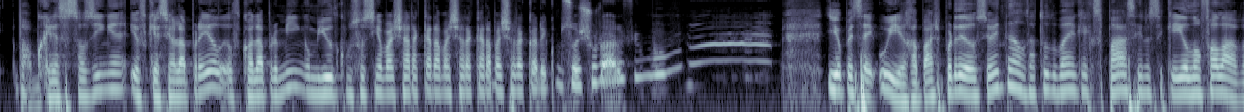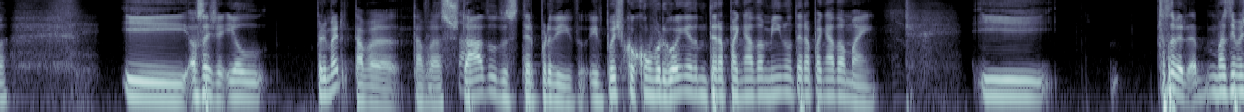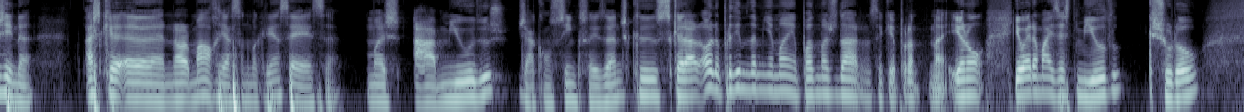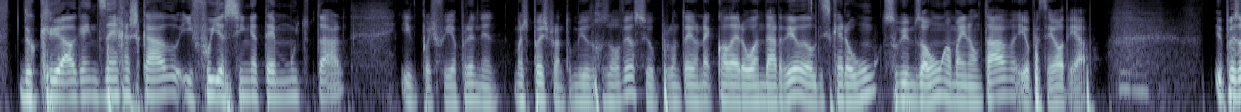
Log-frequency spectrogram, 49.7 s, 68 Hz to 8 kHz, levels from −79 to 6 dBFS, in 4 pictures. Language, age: Portuguese, 20-39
